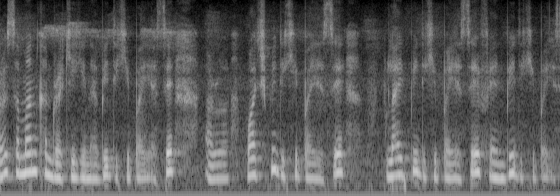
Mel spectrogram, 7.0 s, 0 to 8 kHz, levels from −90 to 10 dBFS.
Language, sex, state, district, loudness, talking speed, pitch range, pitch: Nagamese, female, Nagaland, Dimapur, -19 LUFS, 215 wpm, 185-245 Hz, 210 Hz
